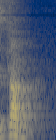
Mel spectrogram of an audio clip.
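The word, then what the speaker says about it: vingt: So set 20 is V. So V. So don't pronounce the G. Don't pronounce the T.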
